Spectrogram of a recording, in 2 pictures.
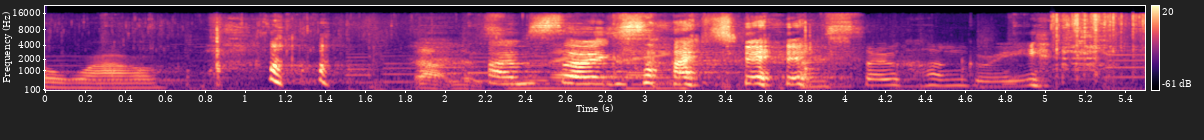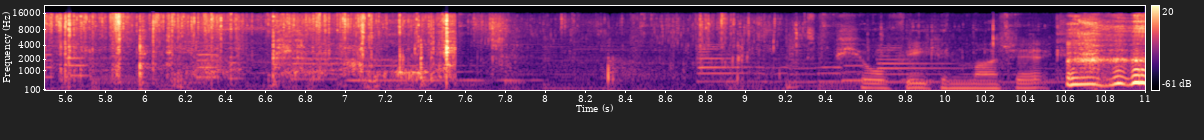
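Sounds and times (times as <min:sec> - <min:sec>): faint music: 0:00.0 - 0:11.0
metal utensil scraping metal tray: 0:05.0 - 0:07.6.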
